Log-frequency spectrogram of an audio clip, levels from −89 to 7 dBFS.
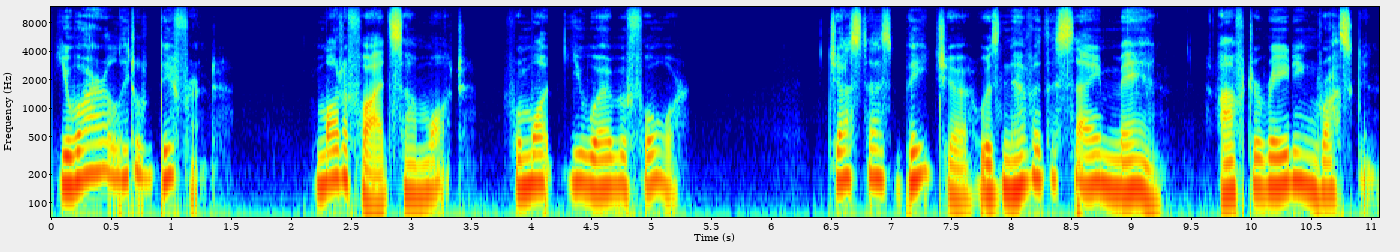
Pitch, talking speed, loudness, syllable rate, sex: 155 Hz, 115 wpm, -18 LUFS, 4.9 syllables/s, male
